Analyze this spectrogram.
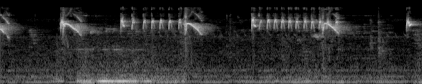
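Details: Young Crimson sunbird begging from its parent, a lure sound: two bursts of quick, evenly spaced high chips, each ending in a shrill downward squeak, then a lone chirp, over a faint low hum.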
